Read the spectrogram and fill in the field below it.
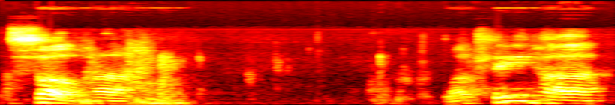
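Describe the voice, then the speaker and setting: A man's voice: medium pitch, sing-song, very slow, background noise. A man interviewing a guest, hesitant, repeating words and using many fillers. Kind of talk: interview questions. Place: university building. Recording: distant, echoey and muffled.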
